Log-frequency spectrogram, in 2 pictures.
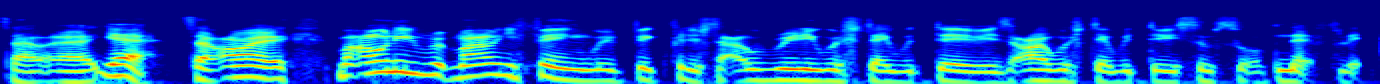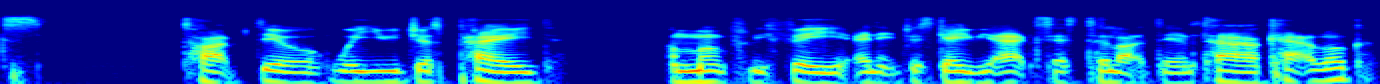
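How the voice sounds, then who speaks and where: A man's voice: mid-range voice, fairly even intonation, normal speed, a bit bright, dry recording, muffled recording. A man co-hosting a podcast in casual chat, jokey and self-mocking, with some swearing. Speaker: podcast co-host. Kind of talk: casual chat, recommending audio dramas.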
